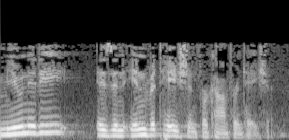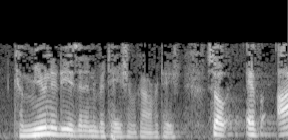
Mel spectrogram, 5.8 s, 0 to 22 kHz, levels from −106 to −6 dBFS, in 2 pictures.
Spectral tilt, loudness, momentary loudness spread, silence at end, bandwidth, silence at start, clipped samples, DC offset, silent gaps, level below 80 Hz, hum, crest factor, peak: -6 dB/octave; -18 LUFS; 17 LU; 0 s; 6.4 kHz; 0 s; under 0.1%; under 0.1%; none; -46 dBFS; none; 18 dB; 0 dBFS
